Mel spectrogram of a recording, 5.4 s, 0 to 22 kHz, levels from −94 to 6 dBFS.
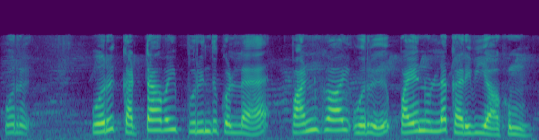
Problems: background conversations at intervals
